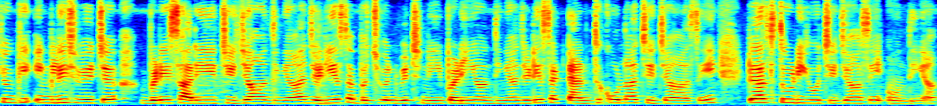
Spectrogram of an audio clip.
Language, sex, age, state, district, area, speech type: Dogri, female, 18-30, Jammu and Kashmir, Reasi, rural, spontaneous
